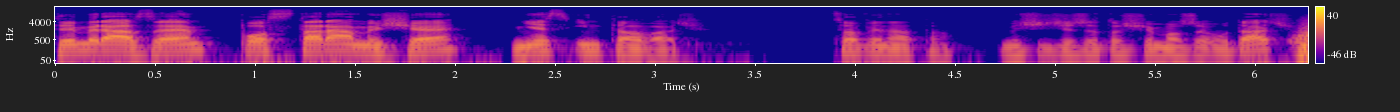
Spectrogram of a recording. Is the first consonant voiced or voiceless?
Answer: voiceless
